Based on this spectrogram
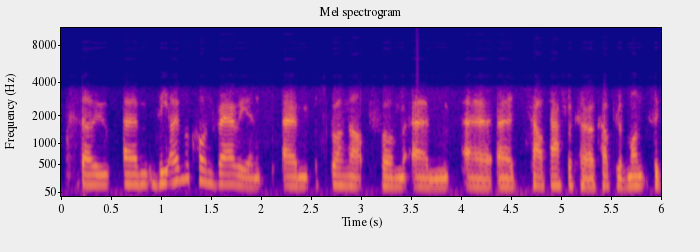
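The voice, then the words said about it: Slightly out of breath, sore-throated voice. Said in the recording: “I woke up this morning with a sore throat and a headache ... I'm very sorry if I sound a little bit out of breath”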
